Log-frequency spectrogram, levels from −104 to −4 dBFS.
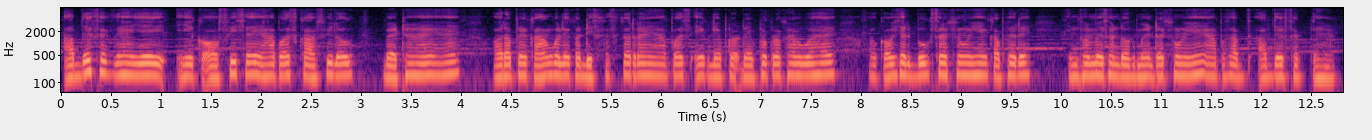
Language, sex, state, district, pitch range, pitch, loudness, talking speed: Hindi, male, Chhattisgarh, Korba, 145-160 Hz, 155 Hz, -31 LUFS, 245 wpm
